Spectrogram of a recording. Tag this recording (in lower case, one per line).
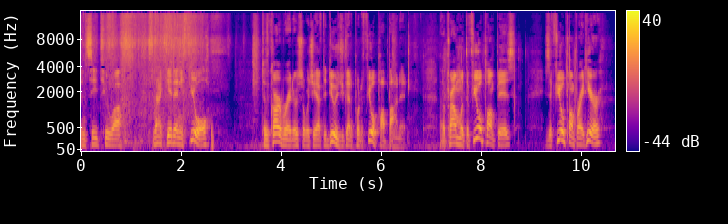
speech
